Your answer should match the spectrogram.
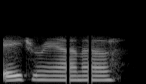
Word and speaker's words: Adriana: My first and last name is Adriana Domino. – Okay, is Adriana spelled A-D-R-I-A-N-N-A? – No, I'll spell it. It's A-D-R-I-A-N-A.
